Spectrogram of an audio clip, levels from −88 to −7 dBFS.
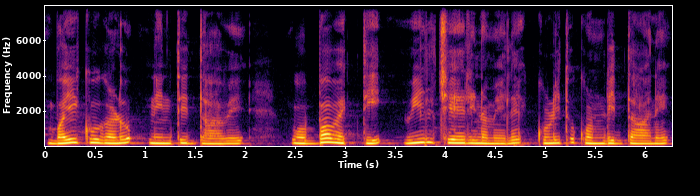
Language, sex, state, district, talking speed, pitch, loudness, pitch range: Kannada, male, Karnataka, Bangalore, 75 wpm, 175 Hz, -15 LUFS, 165-190 Hz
